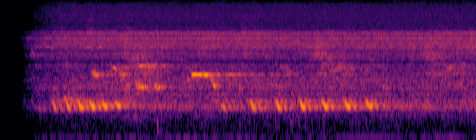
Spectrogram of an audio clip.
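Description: A Taiwan barbet, the county bird of Hsinchu County, Taiwan, calls in two runs of hollow, evenly spaced notes, like rapid knocks on a wooden block, with fainter higher bird chirps and a steady hiss behind.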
